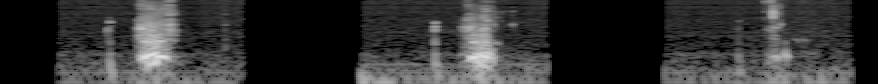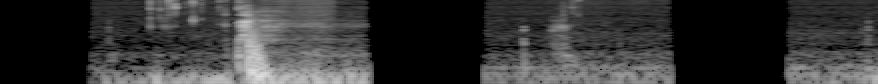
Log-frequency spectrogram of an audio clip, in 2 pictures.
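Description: Sudden sharp gulping hiccup sounds, several loud and forceful, recurring roughly every one and a half seconds; repeated hiccups.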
